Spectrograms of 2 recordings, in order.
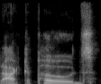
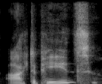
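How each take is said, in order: First: The ending does not rhyme with please. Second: The ending rhymes with the word please. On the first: The speaker calls it wrong. "I've been pronouncing it wrong" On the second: The speaker calls it right. "the pronunciation more appropriately rhymes with the phrase don't say please"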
